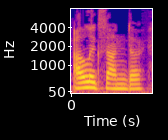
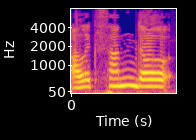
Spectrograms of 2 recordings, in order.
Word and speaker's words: Alexander: 근데 알렉산더 이거 약간 그냥 사이드 팁인데 말씀드리면 이게 미국에서는 알렉산더 S 발음에 더 가깝게 날 것 같은데 영국 사람들은 들어보면 알렉산더, 잔더로 발음 많이 합니다.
